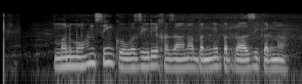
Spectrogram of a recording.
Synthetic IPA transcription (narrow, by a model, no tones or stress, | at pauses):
mɐnmoːɦənsɪ̃ŋɡkoʋɐziːɾexɐzaːnabɐnːepɐɾːaːzikɐɾnaː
